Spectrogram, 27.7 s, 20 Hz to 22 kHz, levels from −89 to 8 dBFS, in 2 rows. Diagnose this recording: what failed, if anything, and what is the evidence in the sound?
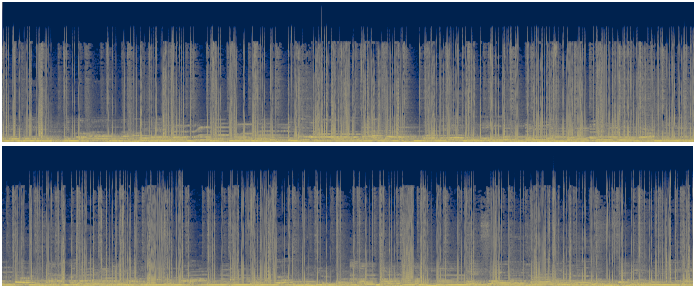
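What failed is integer overflow, somewhere in the fixed-point gain or sample-format conversion stage. Across the whole recording the loudest peaks don't flatten the way clipping would. They snap into harsh, violent cracks. The signal's being pushed about 3 dB past full scale with no limiting, so every sample over the ceiling wraps to the opposite sign and jumps across the full range. Only a small fraction of samples, under one percent, cross over, which is why it's intermittent cracking rather than constant grit.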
